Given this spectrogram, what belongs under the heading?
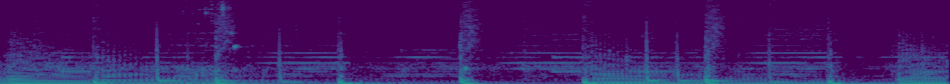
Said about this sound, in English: Let me take a quick sip of the old water here.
